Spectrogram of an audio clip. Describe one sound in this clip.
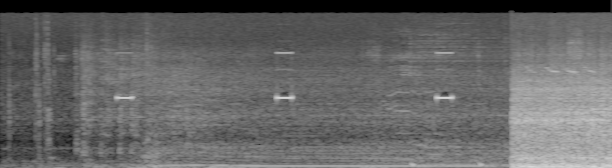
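A car engine starts and idles with a low hum.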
